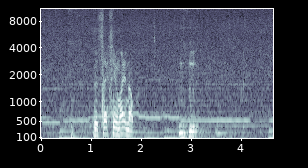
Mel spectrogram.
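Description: Rain ambience outside a fantasy inn, a steady hiss of falling rain running throughout under a speaking voice and a low sustained musical tone.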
